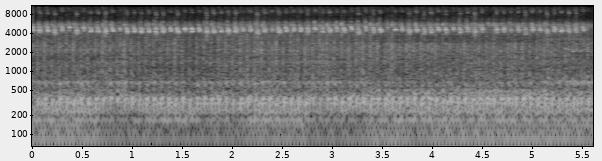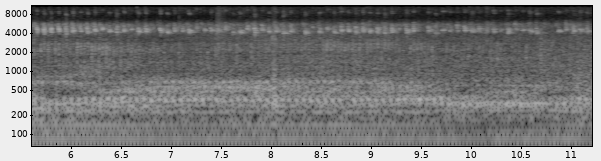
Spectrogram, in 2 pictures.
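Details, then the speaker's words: Ford Focus mk2 engine idling after front-right suspension and timing belt work: steady ticking chatter about three and a half per second over the idle from a crooked pulley running out of line. "Vo la jolie poulie qui est en train de la jolie poulie qui est de travers."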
